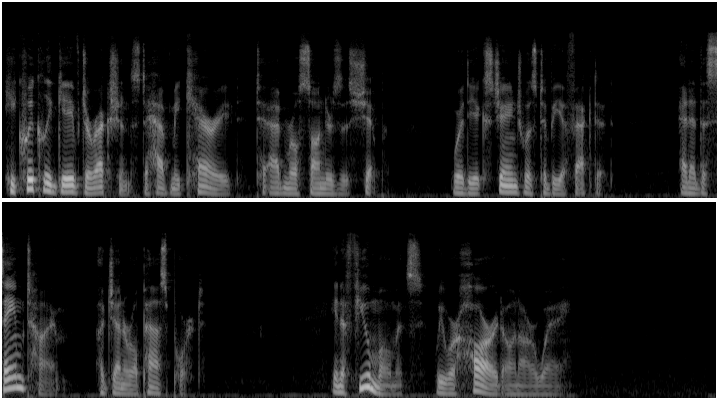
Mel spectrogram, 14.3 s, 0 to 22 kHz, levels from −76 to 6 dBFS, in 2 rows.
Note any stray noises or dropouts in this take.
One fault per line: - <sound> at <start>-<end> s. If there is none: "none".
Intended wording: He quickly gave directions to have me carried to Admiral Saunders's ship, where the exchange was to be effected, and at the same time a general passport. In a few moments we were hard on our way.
none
